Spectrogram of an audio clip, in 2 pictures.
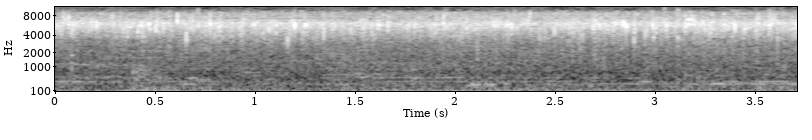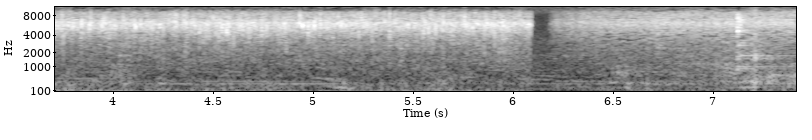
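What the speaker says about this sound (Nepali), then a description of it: "पाक्दैछ टमाटर र प्याज" Chopped tomato and onion frying in a pan for chowmein, a steady loud sizzle with a hiss that carries on throughout, briefly dipping near the end before resuming.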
